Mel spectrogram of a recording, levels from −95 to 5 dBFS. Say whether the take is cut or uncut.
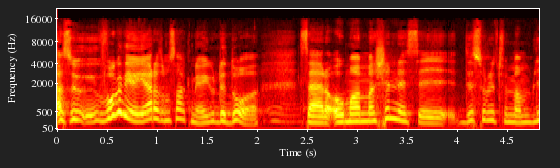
uncut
